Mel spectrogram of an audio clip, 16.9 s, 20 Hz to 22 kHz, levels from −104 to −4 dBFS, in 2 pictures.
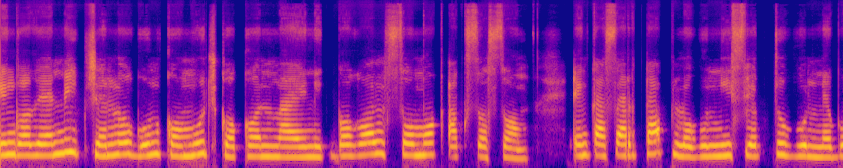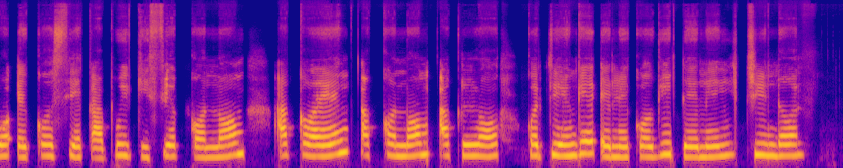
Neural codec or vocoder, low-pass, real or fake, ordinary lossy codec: codec, 44.1 kHz, 2.6 kbps, SNAC; none; fake; none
